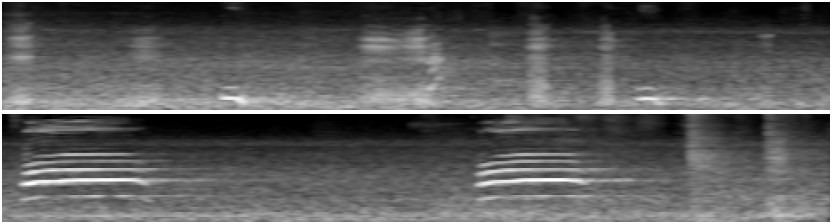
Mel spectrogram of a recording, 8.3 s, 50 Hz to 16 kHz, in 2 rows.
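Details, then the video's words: Lemur vocalization from a compilation of lemur calls used to alert group members, warn competitors or reach distant members: two loud, harmonic wails near 4.5 and 6.8 seconds, each falling slightly, over faint background rustle and clicks. "Lemur Sounds"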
